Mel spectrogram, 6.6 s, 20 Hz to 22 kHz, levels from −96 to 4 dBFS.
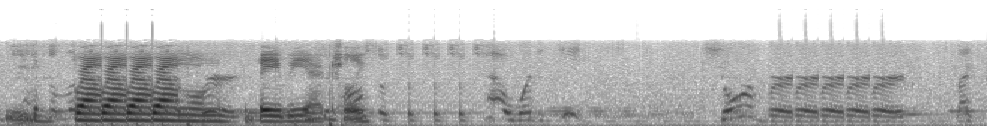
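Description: Clock drift buffer slips run from 0.38 s to the end, as a click about every 0.95 s while sound is present. Two devices on independent clocks likely disagree by around 200 ppm, so the buffer between them drifts until a few samples are dropped or repeated.

Repeated buffer faults occur at 0.68–1.20 s, 2.73–3.24 s and 5.29–5.97 s. New audio arrived late, so the same 171 ms block replayed three extra times in the first two and four in the last. Each is a looping stutter with hard joins, fitting an 8192-sample buffer.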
